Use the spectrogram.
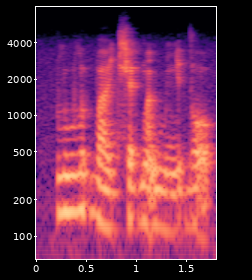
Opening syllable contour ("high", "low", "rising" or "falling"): high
